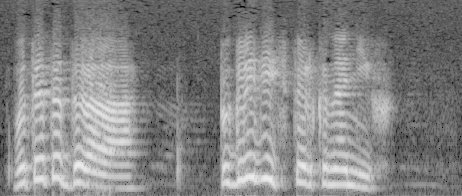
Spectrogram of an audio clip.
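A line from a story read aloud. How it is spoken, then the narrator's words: Girl shouting. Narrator (Russian): выкрикнула девушка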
